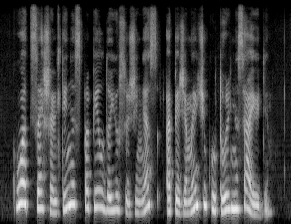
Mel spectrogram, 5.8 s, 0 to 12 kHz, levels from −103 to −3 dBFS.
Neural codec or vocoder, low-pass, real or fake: codec, 24 kHz, 3.1 kbps, DualCodec; 10.8 kHz; fake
